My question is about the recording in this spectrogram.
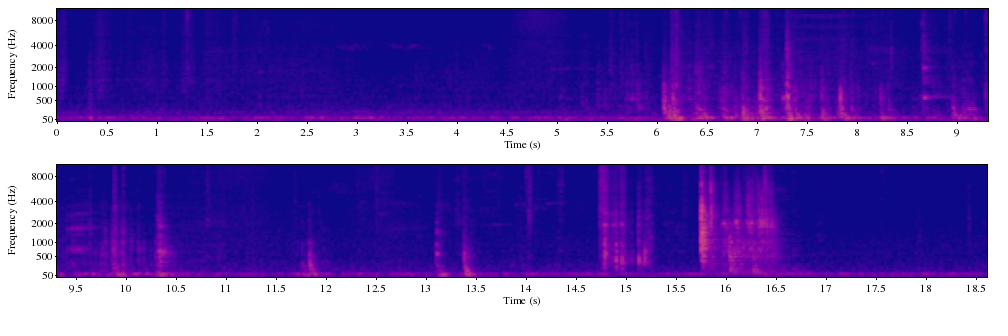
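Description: Handling noises on a steel workbench: scattered knocks and clatters of small items and a tin being moved, from about six to eleven seconds in. A louder burst of clattering follows at about fifteen to sixteen seconds, with one sharp knock.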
